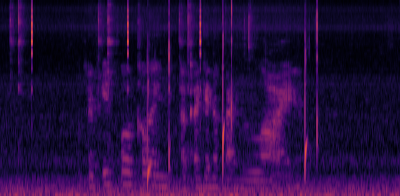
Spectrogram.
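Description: A young woman speaks briefly and quietly into a close microphone.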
